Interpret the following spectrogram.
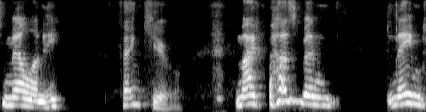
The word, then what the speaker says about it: Melanie: hurt your feelings um my daughter's name is melanie not milani a lot of people pronounce it that way but it's melanie thank you my husband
